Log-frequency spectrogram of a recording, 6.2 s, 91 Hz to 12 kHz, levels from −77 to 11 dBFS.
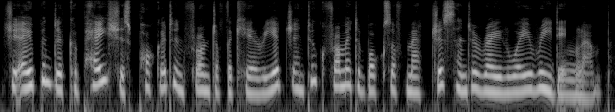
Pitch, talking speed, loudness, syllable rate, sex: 240 Hz, 225 wpm, -19 LUFS, 5.5 syllables/s, female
